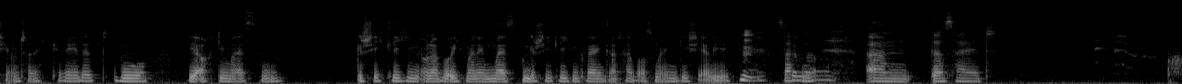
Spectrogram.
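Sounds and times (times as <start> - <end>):
speech: 0.0 - 2.9, 3.6 - 10.0
cat meowing and yowling: 11.0 - 11.6.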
